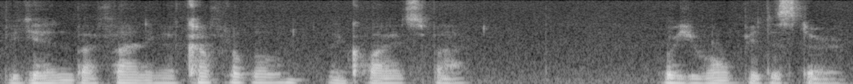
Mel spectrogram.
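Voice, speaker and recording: Deep, slow-speaking man guiding meditation. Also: steady tone, darkish tone, slight background noise, rough recording. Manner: soothing, measured, unhurried delivery. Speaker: guided meditation narrator. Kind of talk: slow scripted guided meditation.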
